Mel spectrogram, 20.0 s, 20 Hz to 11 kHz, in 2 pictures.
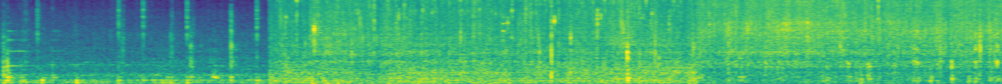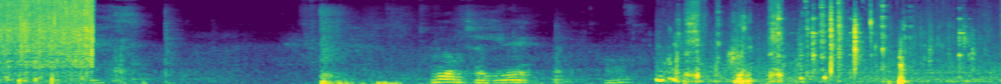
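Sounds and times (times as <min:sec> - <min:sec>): food sizzling in hot oil: 0:02.7 - 0:11.0.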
